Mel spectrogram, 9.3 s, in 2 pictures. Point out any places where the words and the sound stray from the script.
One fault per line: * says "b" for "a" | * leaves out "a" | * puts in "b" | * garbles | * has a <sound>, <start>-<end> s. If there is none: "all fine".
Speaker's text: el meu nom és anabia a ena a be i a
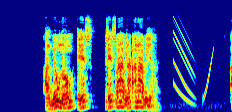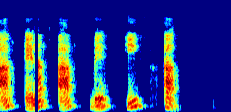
* garbles
* has a chirp, 3.5-4.3 s
* has a dropout, 5.3-5.4 s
